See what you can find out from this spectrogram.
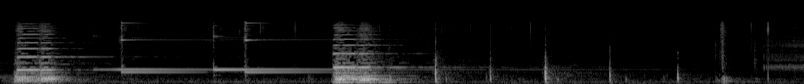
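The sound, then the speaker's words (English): A doorbell chimes its two-tone ding-dong on Halloween, then rings again a few seconds later, each time with ringing tones that fade out, followed by scattered sharp taps like footsteps. “Yeah, we hope it reminds you to have plenty of goodies to hand out when those little freckle-faced goblins ring your doorbell tomorrow night.”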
